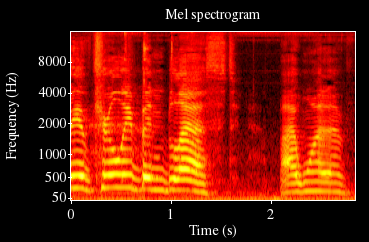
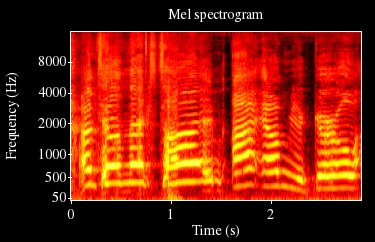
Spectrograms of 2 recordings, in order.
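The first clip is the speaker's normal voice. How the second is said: show sign-off; 8 semitones higher, 5 dB louder than usual. Acted. Host's sign-off.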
